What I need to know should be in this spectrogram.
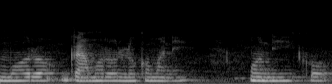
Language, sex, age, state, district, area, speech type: Odia, male, 18-30, Odisha, Nabarangpur, urban, spontaneous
